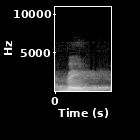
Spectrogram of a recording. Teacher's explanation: The lower lip touches the upper teeth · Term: voiced labiodental fricative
